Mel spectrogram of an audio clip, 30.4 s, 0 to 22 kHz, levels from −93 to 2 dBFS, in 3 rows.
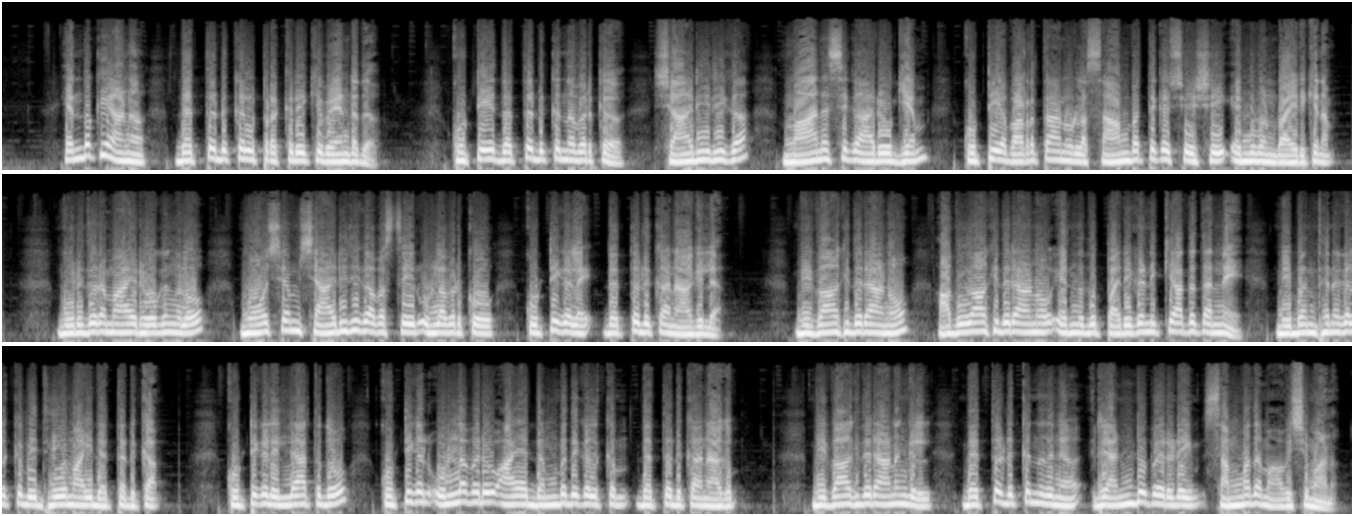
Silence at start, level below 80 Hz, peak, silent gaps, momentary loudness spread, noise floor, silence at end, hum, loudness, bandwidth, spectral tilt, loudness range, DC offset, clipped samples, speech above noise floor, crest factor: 0.45 s; -36 dBFS; 0 dBFS; none; 5 LU; -44 dBFS; 0.15 s; none; -8 LUFS; 12.5 kHz; -7.5 dB/octave; 2 LU; 0.6%; under 0.1%; 38 dB; 6 dB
